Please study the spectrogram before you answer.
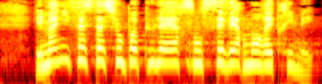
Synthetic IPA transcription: lemanifɛst̪asjɔ̃pɔpylɛʁsɔ̃sevɛʁmɑ̃ʁepχimḛ

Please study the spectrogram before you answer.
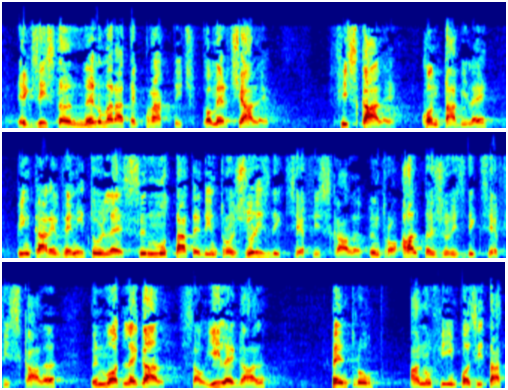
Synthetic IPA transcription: e̞ɡzist̪əne̞numəɾat̪e̞pɾak̚t̪it͡ʃʲko̞me̞rt͡ʃiale̞̰ | fiskale̞̰ | ko̞nt̪abile̞ | pɾiŋkaɾe̞ve̞nit̪uɾile̞sunt̪mut̪at̪e̞d̪int̪ɾo̞ʒuɾisd̪ik̚t̪sije̞fiskaləɨnt̪ɾo̞ʔalt̪əʒuɾisd̪ik̚t̪sije̞fiskalə | ɨnmo̞d̪le̞ɡalsawile̞ɡal | pe̞nt̪ɾu | anufiːmpo̞zit̪at̪

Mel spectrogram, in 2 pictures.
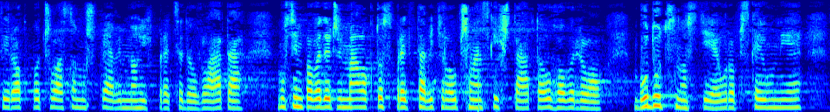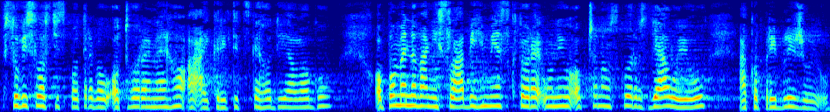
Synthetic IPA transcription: t̪iɾɔkpɔt͡ʃulasɔmuʃpɾɛjaʋɛmnɔɦiːxpɾɛt̪t͡sɛd̪ɔʊʋlaːd̪a | musiːmpɔʋɛd̪aɟʒɛmaːlɔkt̪ɔspɾɛt̪st̪aʋicɛʎɔʊt͡ʃlɛnskiːxʃt̪aːt̪ɔʊɦɔʋɔɾilɔbud̪uːt͡snɔsciɛʊɾɔːpskɛjuːniɛfsuːʋislɔscispɔt̪ɾɛbɔʊʔɔt̪ʋɔɾɛnɛːɦɔʔaʔajkɾit̪it͡skɛɦɔd̪ialɔːɡu | ʔɔpɔmɛnɔʋaɲiːslabiːɣmɪɛst̪̚kt̪ɔɾɛːʔuːniuʔɔp̚t͡ʃanɔʊskʊɔɾvzɟalujuː | akɔpɾibliʒujṵː

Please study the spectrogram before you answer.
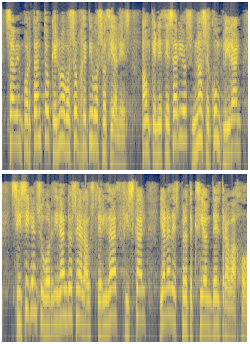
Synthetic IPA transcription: saβ̞e̞mpo̞ɾt̪ant̪o̞ke̞nwe̞β̞o̞so̞βxe̞t̪iβ̞o̞sːo̞θjale̞s | awŋke̞ne̞θe̞saɾjo̞zno̞se̞kumpliɾan | sisiɣ̞e̞nsuβ̞o̞ɾðinãnd̪o̞se̞alawst̪e̞ɾiðaðfiskalialaðe̞spɾo̞t̪e̞kθjo̞nd̪e̞lt̪ɾaβ̞axo̞̰

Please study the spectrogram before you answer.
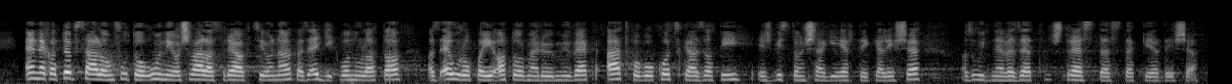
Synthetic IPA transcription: ɛnːɛkɒt̪ø̞bsaːlːo̞ɱfut̪oːuːnioːʃʋaːlɒst̪rɛɒkt̪sijoːnɒkɒzɛɟːikʋo̞nulɒt̪ɒ | ɒzɛuɾoːpɒjiɒt̪o̞rmɛɾøːmyːvɛkaːt̪fo̞ɡoːko̞t̪skaːzɒt̪ieːʒbist̪o̞nʃaːɡieːrt̪eːkɛleːʃɛ | ɒzuːɟnɛvɛzɛt̪ːʃt̪rɛst̪ɛst̪ɛkːeːrd̪eːʃɛ̰

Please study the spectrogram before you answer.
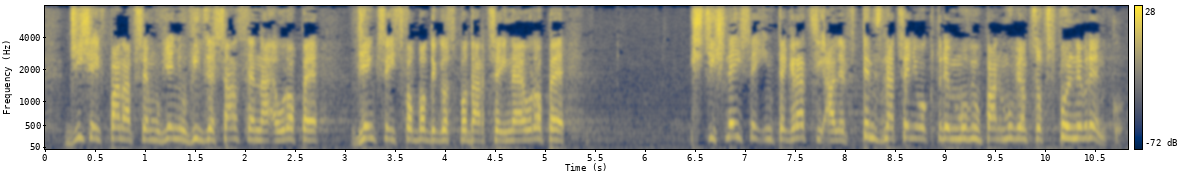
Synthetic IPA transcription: d͡ʑiɕajfpanapʂɛmuvʲjeɲuvʲid̪zɛʂãw̃sɛnaɛwɾɔpɛvʲjɛŋkʂɛjsfɔbɔd̪ɘɡɔspɔd̪aɾt͡ʂɛjnaɛwɾɔpɛ | ɕt͡ɕiɕlɛjʂɛjint̪ɛɡɾat̪sʲjiʔalɛft̪ɘmznat͡ʂɛɲuɔkt̪uɾɘmːuvʲiwpanmuvʲjɔnt̪sɔfspulnɘmɾɘŋku

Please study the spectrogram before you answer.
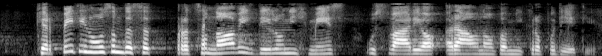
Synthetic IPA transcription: kɛɾpeːt̪inoːsəmd̪ɛsət̪̚pɾɔt̪sɛnɔːʋiɣd̪eːlɔwnixmeːst̪ | ust̪ʋaːɾijɔɾaːwnɔʋəmikɾɔpɔd̪jeːt̪jḭx

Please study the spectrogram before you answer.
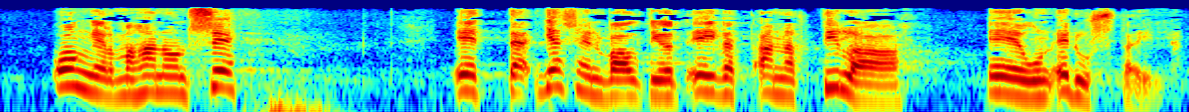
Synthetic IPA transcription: oŋːelmɑhɑnonse | et̪ːæjæsenʋɑlt̪iot̪eiʋæt̪ɑnːɑt̪tilɑː | eːuːnʔedust̪ɑ̰jḭlːe

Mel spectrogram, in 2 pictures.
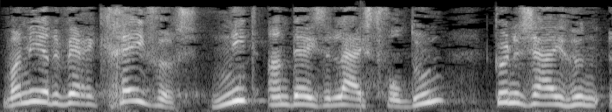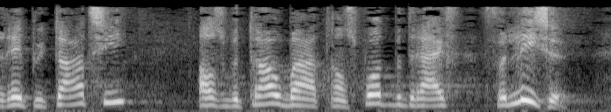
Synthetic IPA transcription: ʋɑnɪːɹdəʋɛrkχejvəɹsnitaːndejzəlɛjstfɔlˠdun | kɵnənzɛjɦɵnrejpytaːtsi | ɑlˠzbətrɑwbaːɹtrɑnspɔɹd̚bədrɛjf | fəɹlizən

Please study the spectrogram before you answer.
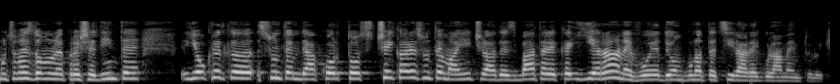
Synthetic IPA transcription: mult̪sumesk̚d̪o̞mnule̞pɾe̞ʃe̞d̪int̪e̞ | je̞wkɾe̞d̪̚kəsunt̪e̞md̪e̞ako̞rd̪̚t̪o̞t̪sʲt͡ʃe̞jkaɾe̞s̬unt̪e̞mait͡ʃʲlad̪e̞zbat̪e̞ɾe̞kəje̞ɾane̞vo̞je̞d̪eombunət̪ət̪siɾeaɾe̞ɡulame̞nt̪uluj

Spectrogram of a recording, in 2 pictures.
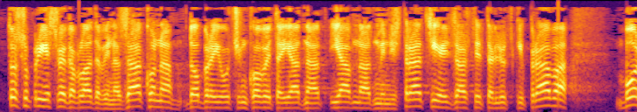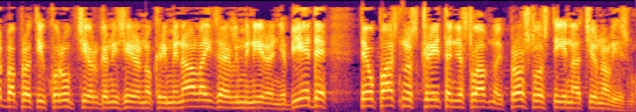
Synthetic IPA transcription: t̪o̞ːsupɾije̞sʋe̞ɡaʋlˠad̪aʋinazaːko̞nad̪o̞bɾajeut͡ʃiŋko̞ʋit̪aajaːʋnaːd̪minist̪ɾaːt̪sijaizaːʃt̪it̪aʎut̪skixpɾaːʋa | bo̞ɾbapɾo̞t̪iʋko̞ɾupt̪sijeoɾɡaniziːɾano̞kkɾiminaːlaizaeliminiːɾaɲe̞bje̞ːd̪e̞ | t̪e̞o̞paːsnost̪̚kɾe̞ːt̪aɲaslaʋnojpɾo̞ʃlo̞st̪iːnat̪sio̞nalḭzmṵ

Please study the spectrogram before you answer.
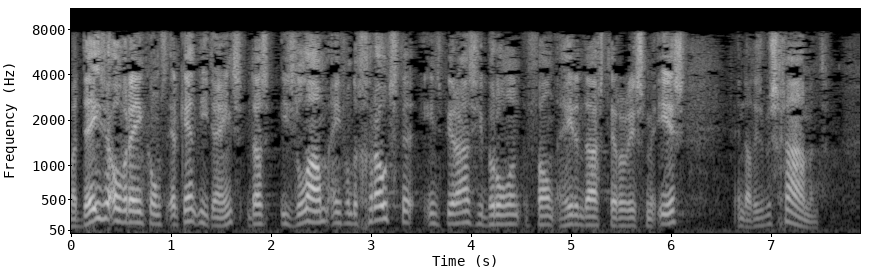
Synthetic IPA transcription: maːrdeːjzəowvəɾejnkɔmstɛrkɛntnitejnsdɔtislaːmḛjnvɑndəxrowtstəɪnspiraːsjibrɔnənfɑnɦejdəndaːrstɛroːɾɪsmə̰ʔɪs | ʔɛ̰ndɔtɪzbəsχaːmənt

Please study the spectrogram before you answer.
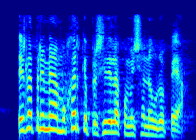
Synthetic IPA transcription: e̞zlapɾime̞ɾamuxe̞ɾke̞pɾe̞sið̞elako̞misjo̞ne̞wɾo̞pe̞a̰

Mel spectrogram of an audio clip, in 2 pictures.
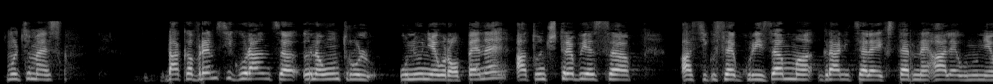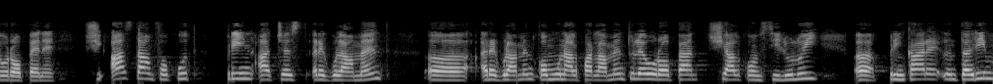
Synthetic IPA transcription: mult̪sume̞sk | d̪akəvɾe̞msiɡuɾant̪səʔɨnəunt̪ɾul | uniunije̞uɾo̞pe̞ne̞at̪unt͡ʃʲt̪ɾe̞buje̞sə | asise̞kuɾizəmɡɾanit̪se̞le̞ːkst̪e̞rne̞ʔale̞uniunije̞uɾo̞pe̞ne̞ | ʃiʔast̪aamfəkut̪ | pɾinat͡ʃe̞st̪re̞ɡulame̞nt̪ | re̞ɡulame̞nt̪̚ko̞munalparlame̞nt̪uluje̞uɾo̞peanʃialko̞nsilʲjulujpɾiŋkaɾe̞ʔɨnt̪əɾim

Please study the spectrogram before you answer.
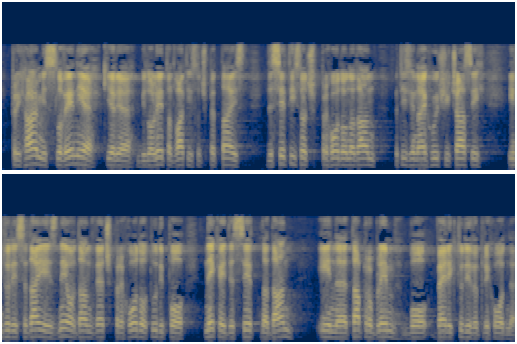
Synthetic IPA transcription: pɾixaːjamisːlɔʋeːnijɛkjɛɾjɛbiloleːt̪ad̪ʋaːt̪isɔt͡ʃpɛt̪najst̪̚ | d̪ɛseːt̪ːiːsɔt͡ʃpɾɛxoːd̪ɔwnad̪an | ʋət̪is̬t̪ixnajxujʃixt͡ʃaːsix | int̪uːd̪isɛd̪ajjɛizneːʋɔd̪anʋɛt͡ʃpɾɛxoːd̪ɔwt̪uːd̪ipɔ | nekajd̪ɛseːt̪nad̪an | int̪aːpɾɔblemboʋɛlikt̪uːd̪iʋəpɾixoːd̪nɛ

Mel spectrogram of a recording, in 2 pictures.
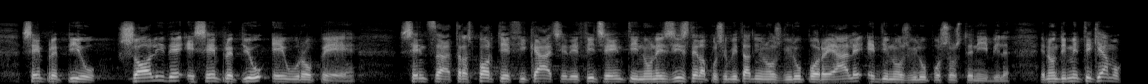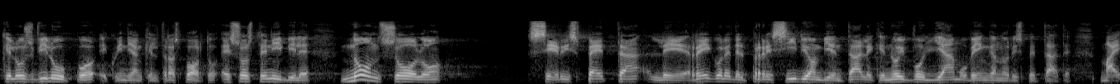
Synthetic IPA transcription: sɛmpɾepju | sɔːlid̪eʔesɛmpɾepjuewɾopɛːḛ | sɛnt̪sat̪ɾaspɔrt̪iefːikaːt͡ʃied̪efːit͡ʃɛnt̪inonezist̪elaposːibilit̪ad̪iunozvilupːoɾeaːleʔed̪iunozvilupːosost̪eniːbilḛenːond̪iment̪ikjaːmok̟elozvilupːoʔekːwind̪iaŋk̟eilt̪ɾaspɔrt̪oʔɛsost̪eniːbilenonsoːlo | serispɛt̪ːalerɛːɡoled̪elpɾesiːd̪joambjent̪aːlek̟enːojvoʎːaːmovɛŋɡanoɾispet̪ːa̰ːt̪ema̰

